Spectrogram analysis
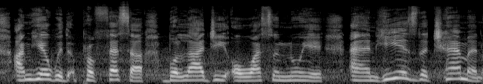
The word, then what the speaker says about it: Owasanoye: This is the problem with Africa, How do I pronounce your name? Owasanoye.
